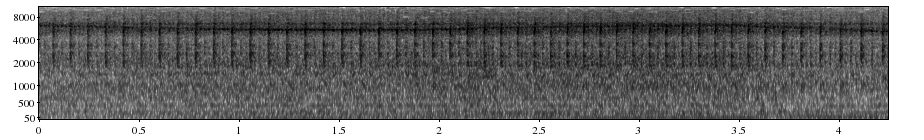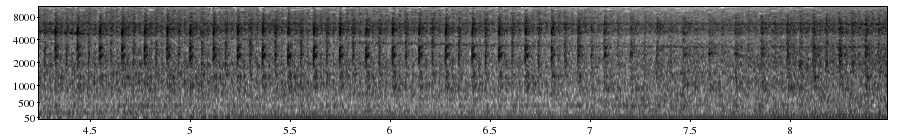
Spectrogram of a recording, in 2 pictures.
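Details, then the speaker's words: Isuzu 4BD2T diesel in a Spryte snowcat, with a new head fitted after an exhaust-to-coolant leak and the valves adjusted: idle with a fast, steady light clatter of about four ticks a second. One valve still needs adjusting. Ticking at idle. "sounds like i need to adjust the valves a little bit better [Music] i got one valve in there that's just been [Music] annoying"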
